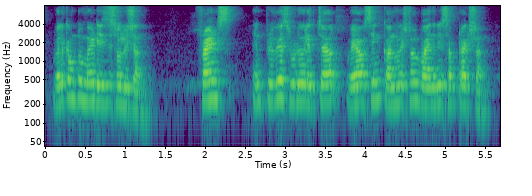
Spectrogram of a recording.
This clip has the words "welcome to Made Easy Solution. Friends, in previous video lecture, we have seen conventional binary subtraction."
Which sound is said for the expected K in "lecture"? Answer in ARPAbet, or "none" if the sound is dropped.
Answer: K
